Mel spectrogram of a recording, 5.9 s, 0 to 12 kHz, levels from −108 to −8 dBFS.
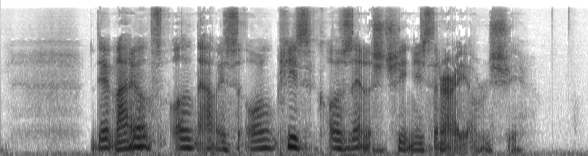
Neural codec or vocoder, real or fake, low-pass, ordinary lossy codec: autoencoder, 22.05 kHz, a latent of 192 numbers a frame, VITS, trained on many speakers; fake; 9.9 kHz; AAC, 32 kbps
